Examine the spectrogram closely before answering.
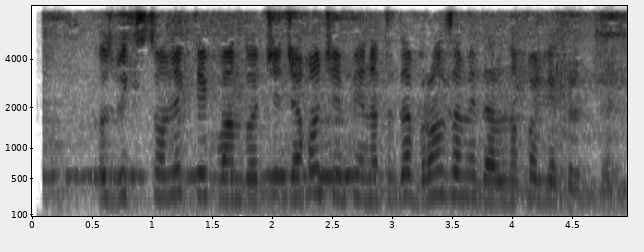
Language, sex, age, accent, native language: Uzbek, female, 19-29, Buxoro, Uzbek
